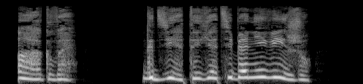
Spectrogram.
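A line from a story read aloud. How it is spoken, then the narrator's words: Strangled hoarse rasp. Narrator (Russian): Едва смогла выдавить я, будто это как-то могло помочь мне кричать громче, а не издавать придушенный хрип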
